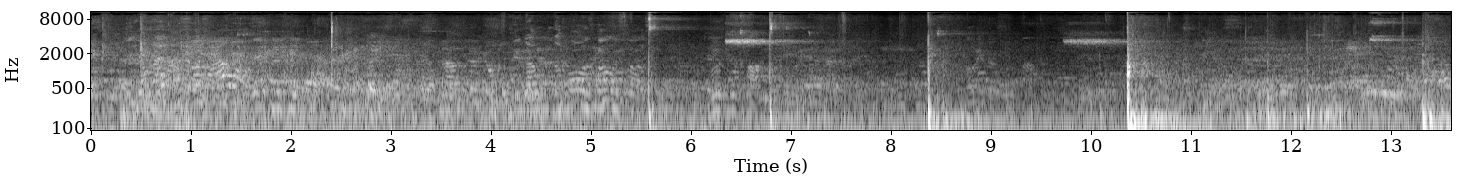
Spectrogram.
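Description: Young men and women talk and call out across a large echoing gym.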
